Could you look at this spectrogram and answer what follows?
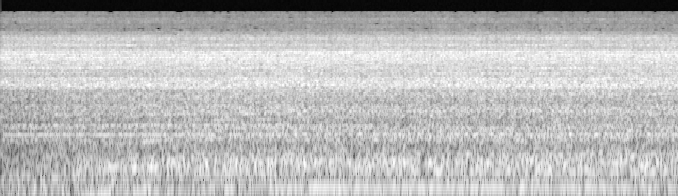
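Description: Truck-mounted crane's engine running under load to drive the crane hydraulics as it lifts a heavy steel frame: a steady drone that grows heavier about a second in, with a steady hum joining at about three seconds.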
